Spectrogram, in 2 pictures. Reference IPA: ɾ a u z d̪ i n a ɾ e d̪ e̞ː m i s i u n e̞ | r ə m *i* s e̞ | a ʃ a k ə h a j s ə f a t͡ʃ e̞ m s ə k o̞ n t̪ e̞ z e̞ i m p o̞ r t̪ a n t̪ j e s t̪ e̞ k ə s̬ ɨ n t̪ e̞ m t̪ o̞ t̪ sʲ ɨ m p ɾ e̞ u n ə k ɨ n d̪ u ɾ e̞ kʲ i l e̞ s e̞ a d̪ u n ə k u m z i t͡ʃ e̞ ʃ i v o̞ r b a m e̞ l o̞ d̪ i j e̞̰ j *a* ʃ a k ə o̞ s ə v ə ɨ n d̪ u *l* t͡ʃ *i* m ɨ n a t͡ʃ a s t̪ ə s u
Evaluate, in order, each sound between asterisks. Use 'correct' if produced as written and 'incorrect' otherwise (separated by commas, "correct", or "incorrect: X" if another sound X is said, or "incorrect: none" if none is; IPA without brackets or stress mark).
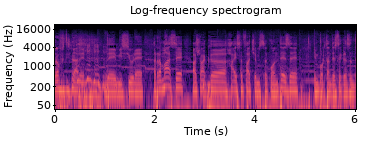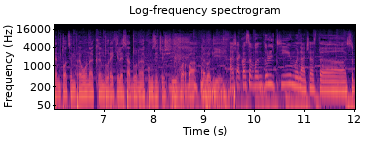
incorrect: a, correct, correct, correct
